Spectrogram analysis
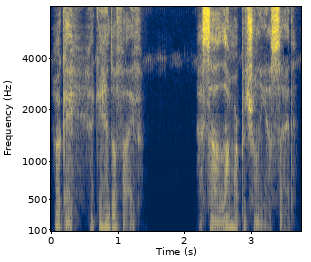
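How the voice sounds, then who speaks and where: A man's voice: on the low side, sing-song, fairly quick, breathy edge, heavily acted. A man playing an abrasive but caring bodyguard in an audio roleplay, speaking with exasperated urgency and sighs. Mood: focused urgency. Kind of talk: ASMR audio roleplay acting.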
